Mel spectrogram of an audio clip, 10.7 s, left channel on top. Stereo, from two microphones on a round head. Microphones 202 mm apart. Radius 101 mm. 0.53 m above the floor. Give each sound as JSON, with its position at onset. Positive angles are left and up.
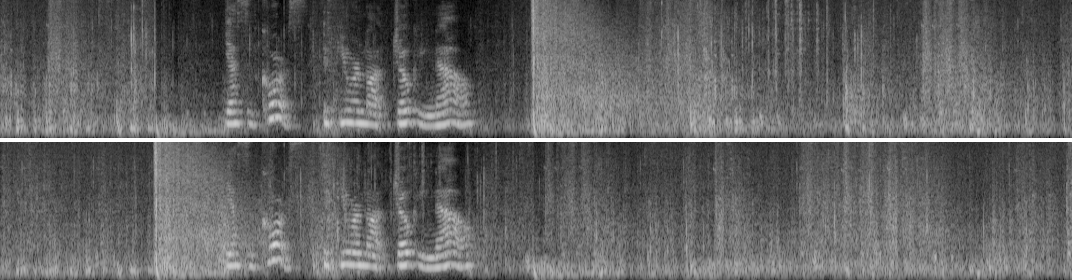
{"t": 2.2, "sound": "a woman speaking", "side_deg": 35, "distance_m": 1.2}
